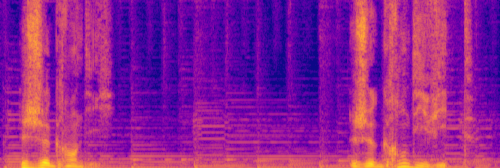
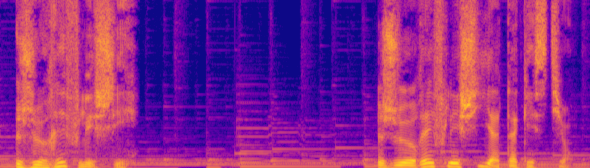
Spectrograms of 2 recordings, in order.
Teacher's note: after adding is to conjugate the verb with je, the final s is usually silent in pronunciation. This makes these IR verbs easier to pronounce and remember.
